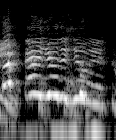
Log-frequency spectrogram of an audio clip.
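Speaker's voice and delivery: high and laughing. Real, not acted. Friend points at player through laughter, laughing. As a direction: say it mid-giggle.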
